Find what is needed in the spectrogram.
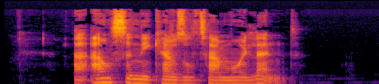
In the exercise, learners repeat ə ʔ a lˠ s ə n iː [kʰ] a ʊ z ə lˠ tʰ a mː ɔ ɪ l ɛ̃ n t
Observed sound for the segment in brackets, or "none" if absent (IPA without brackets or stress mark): kʰ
